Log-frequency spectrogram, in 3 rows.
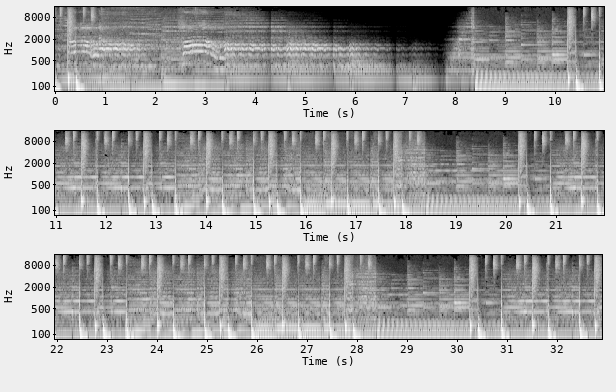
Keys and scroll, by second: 15.6 ctrl+g.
